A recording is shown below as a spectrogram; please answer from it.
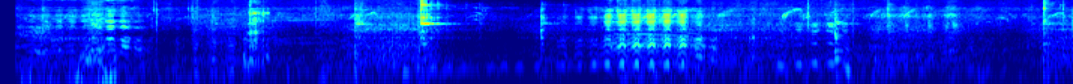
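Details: Black goats in a farm exercise yard in Gimhae, South Korea, on a clear Saturday afternoon in December: loud wavering harmonic bleats around the middle, with shorter bleats and clattering knocks throughout.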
